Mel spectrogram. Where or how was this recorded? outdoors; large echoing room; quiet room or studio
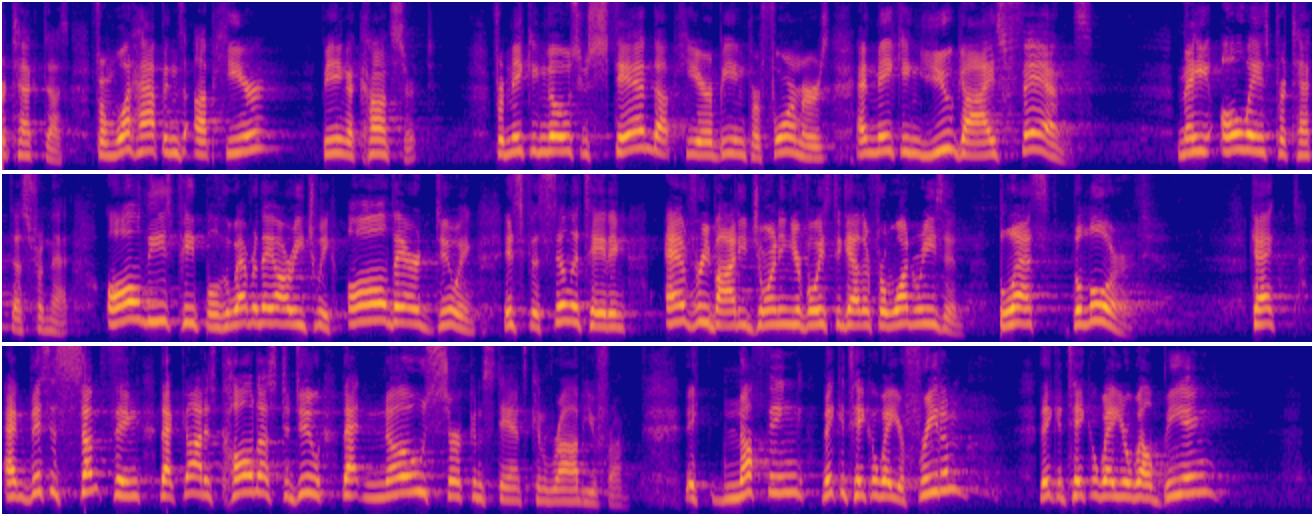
large echoing room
